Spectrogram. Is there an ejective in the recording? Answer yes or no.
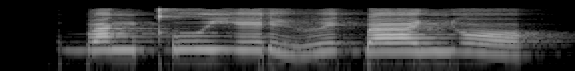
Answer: yes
